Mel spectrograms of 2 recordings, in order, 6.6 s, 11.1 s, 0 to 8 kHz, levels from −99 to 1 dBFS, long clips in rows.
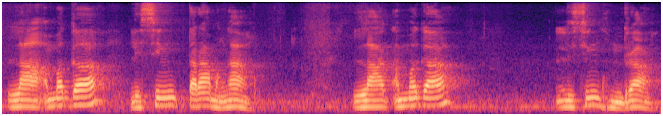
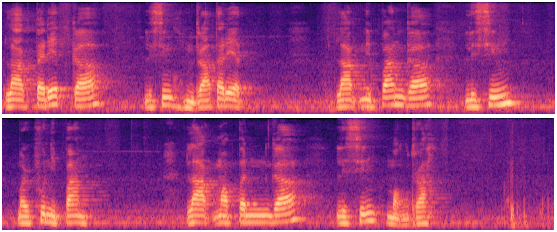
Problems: constant background noise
